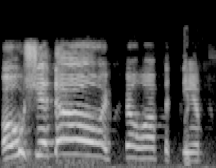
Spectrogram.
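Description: A man's voice: very high-pitched, animated, moderate pace, dry recording, highs cut off. A young man in a casual gaming chat over a voice call, yelping whenever he crashes. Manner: yelps at his own crashes.

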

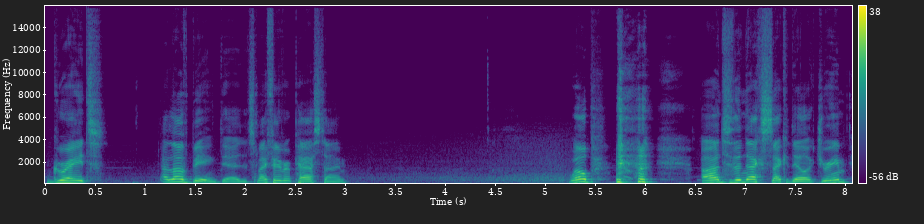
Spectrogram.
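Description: A man's voice: high voice, lively intonation, unhurried, pauses often, darkish tone. A man giving casual gameplay commentary as a video host, exclaiming and talking to himself with playful sarcasm.

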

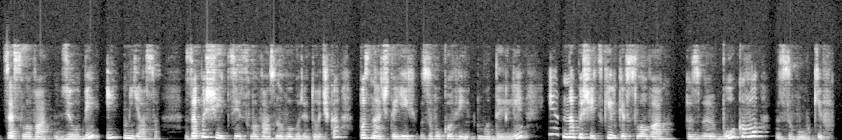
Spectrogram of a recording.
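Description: Lively woman teacher, mellow voice. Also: low-pitched, recorded from a distance. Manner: clear, encouraging classroom delivery. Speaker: primary school teacher. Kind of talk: video lesson for children.

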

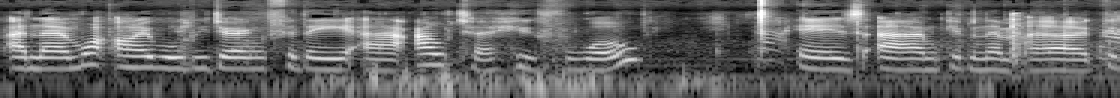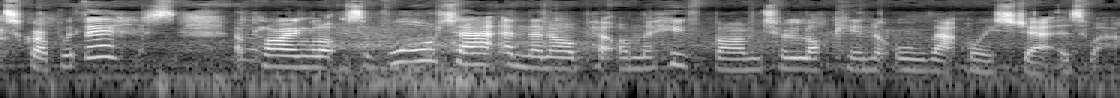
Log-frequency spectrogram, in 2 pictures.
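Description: A woman's voice: medium pitch, expressive, normal speed. A woman, hosting a casual product review vlog outdoors at a stable, filmed on a phone at arm's length, chatty with many ums. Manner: chatty, lots of ums and uhs. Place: outdoors at a stable yard and field. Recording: outdoor noise behind the voice.

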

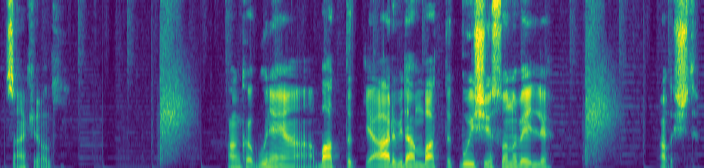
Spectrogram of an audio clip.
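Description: A man's voice: medium pitch, unhurried, vocal fry, dry recording, soft background music. A young man giving casual commentary while playing an online game, exasperated and groaning, calling viewers brother and buddy. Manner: exasperated, groaning and swearing under breath. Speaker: gaming streamer.

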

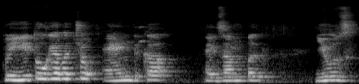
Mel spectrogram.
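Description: A male teacher giving a classroom grammar lesson to children, often checking they follow and reading English examples slowly. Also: sits high, muffled recording. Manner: addresses children, frequent "ठीक है ना" checks, slow spelled-out English examples. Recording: echoey room.

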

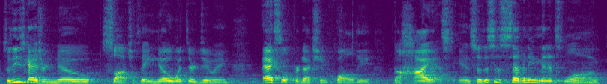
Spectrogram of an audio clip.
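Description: With soft music in the background, a thirtysomething American co-host of a geek culture show speaks at an ordinary pace in a slightly high voice with lively intonation. He's seated at a table in a medium-sized indoor space, casually reviewing and eagerly explaining specifics amid roomy echo and faint noise.

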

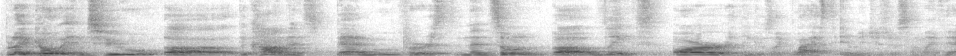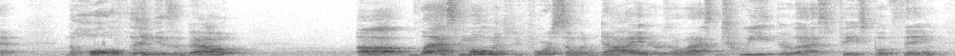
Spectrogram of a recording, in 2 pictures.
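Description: A young man co-hosting a podcast, telling an unsettling story haltingly with many fillers in casual chat. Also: medium pitch, expressive. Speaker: podcast co-host. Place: dining room at night, around a table. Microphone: far camera. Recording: roomy, distant, faint hiss.

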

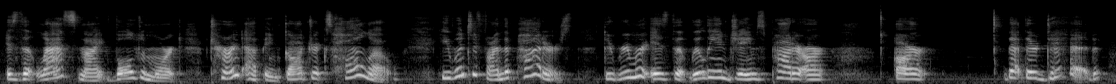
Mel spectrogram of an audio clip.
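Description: A woman's voice: high voice, very animated, a little slow, a little mellow, slightly rough, voice pushed up, full character voice. A woman voicing a stern, exasperated older witch professor in a storybook, speaking emphatically and indignantly. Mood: urgent.

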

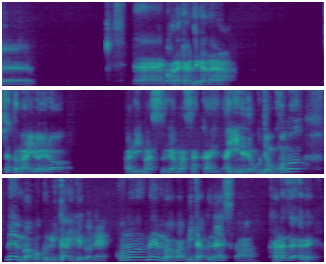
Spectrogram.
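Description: Chatty man with a lively pitch. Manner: chatty, muses aloud with many fillers, reads viewer comments. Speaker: livestream host previewing a soccer match. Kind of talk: casual live-stream chat.

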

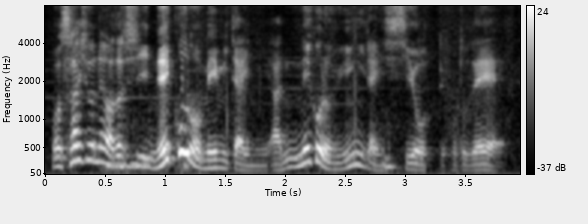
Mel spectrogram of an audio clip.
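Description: Lively, chatty Japanese man. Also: a little fast, a crowd in the background. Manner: chatty, laughs often, lively swings in pitch. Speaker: shoe-shine YouTuber reviewing his bespoke suit. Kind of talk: casual show-and-tell review.

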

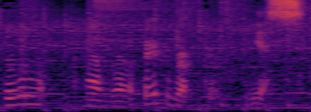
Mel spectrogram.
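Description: Her voice is medium-pitched and expressive, moving at a moderate pace, as this young Finnish streamer banters casually and sarcastically in a Finnish accent. She swears a lot, and game music plays behind her.

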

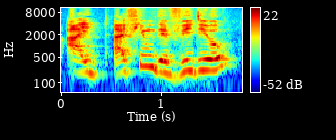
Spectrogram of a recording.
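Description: A young vlogger with a Nigerian accent talks a little slowly at medium pitch, addressing the camera in a small bedroom. Chatty and expressive, she keeps saying "like" and "and stuff."

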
